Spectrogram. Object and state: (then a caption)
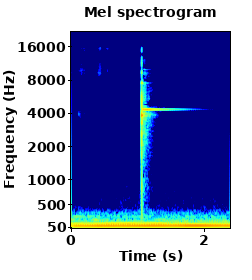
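Fine silver coin, short ring. A .9999 fine silver coin is pinged once, giving a clear, bright ring over a steady low hum. The tone fades within about a second and a half, a fairly short ring consistent with high purity.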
